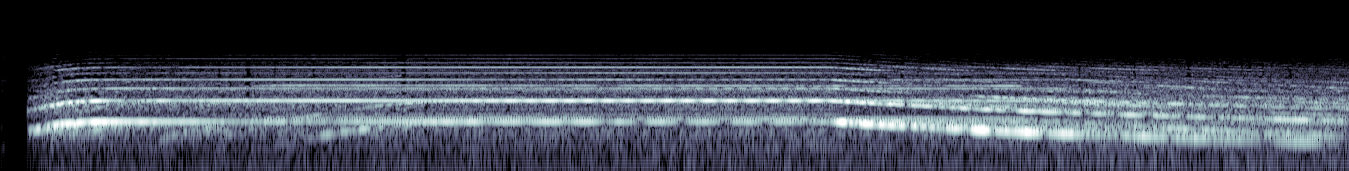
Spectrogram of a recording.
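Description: A loud air defence siren wails steadily in the capital, Kyiv, and in Lviv, Ukraine, its tone holding high before slowly dipping and sliding downward, sounding continuous and sustained with no voices present.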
